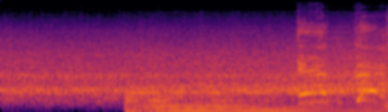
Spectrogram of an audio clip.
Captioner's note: audience cheers; ominous music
